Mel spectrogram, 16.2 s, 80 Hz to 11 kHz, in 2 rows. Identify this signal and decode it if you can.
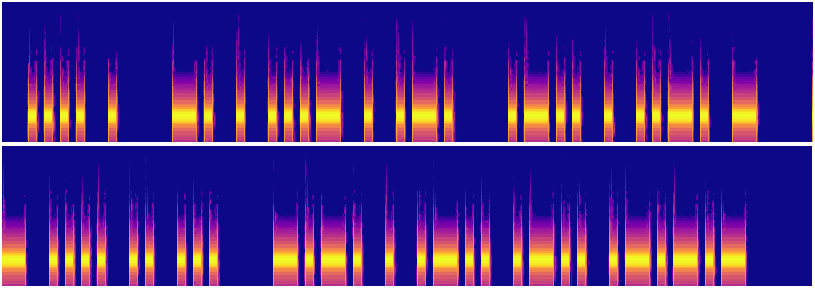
Morse code, heard as a keyed tone, about 15 wpm, 700 Hz. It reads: HE NEVER LEFT THIS CELL.
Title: Sentences from Top 1100 Words 15wpm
